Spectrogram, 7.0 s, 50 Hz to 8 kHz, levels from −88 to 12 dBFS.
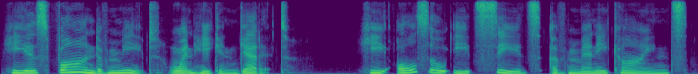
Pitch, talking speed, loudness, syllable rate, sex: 205 Hz, 145 wpm, -17 LUFS, 3.2 syllables/s, female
